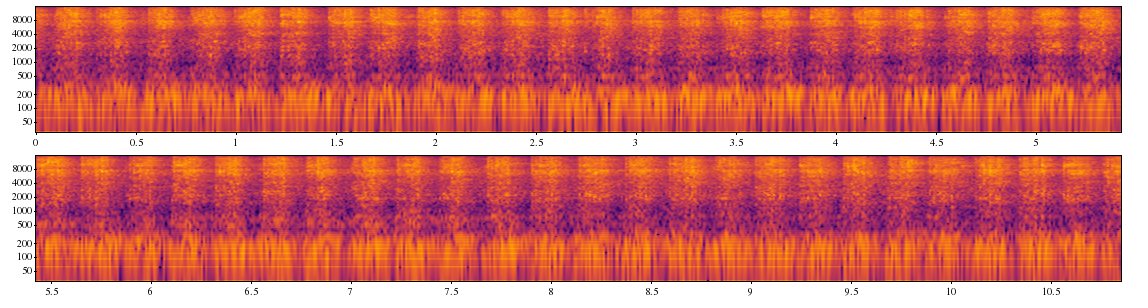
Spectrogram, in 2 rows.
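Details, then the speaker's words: Chevy Blazer big-cam engine after first start-up: deep idle with a steady uneven lope, about 1.5 surges per second, no knocks; normal big-cam idle. "Yeah. That doesn't sound normal. That's That's normal. what it's supposed to sound."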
